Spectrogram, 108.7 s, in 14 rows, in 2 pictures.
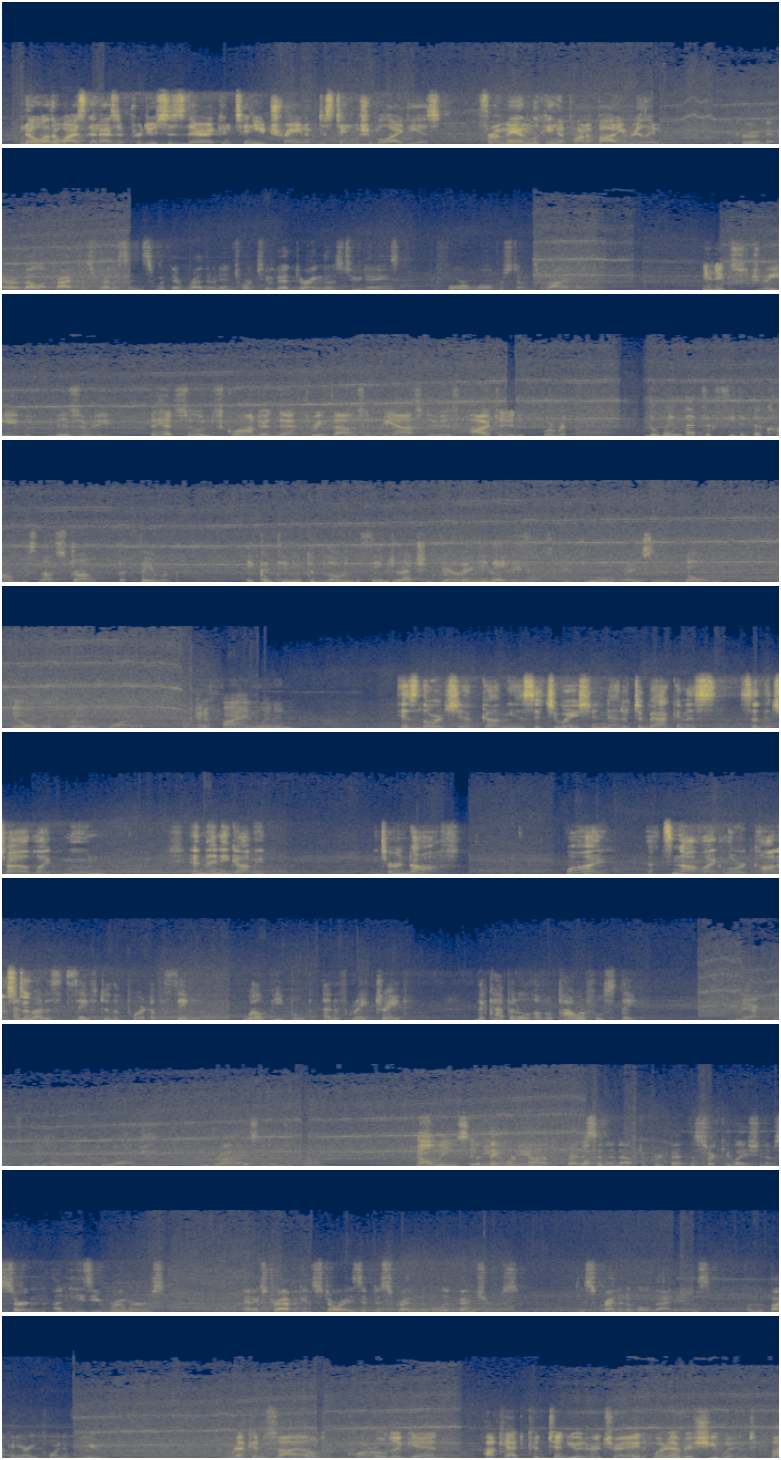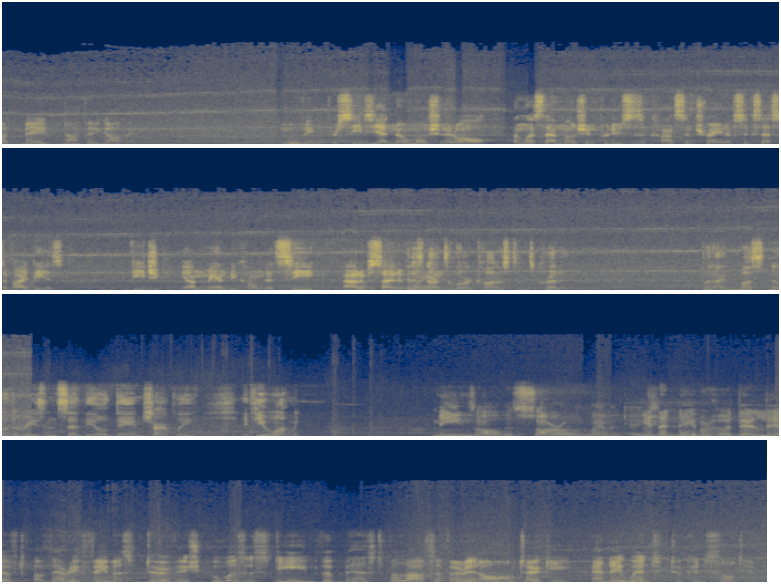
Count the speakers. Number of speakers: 6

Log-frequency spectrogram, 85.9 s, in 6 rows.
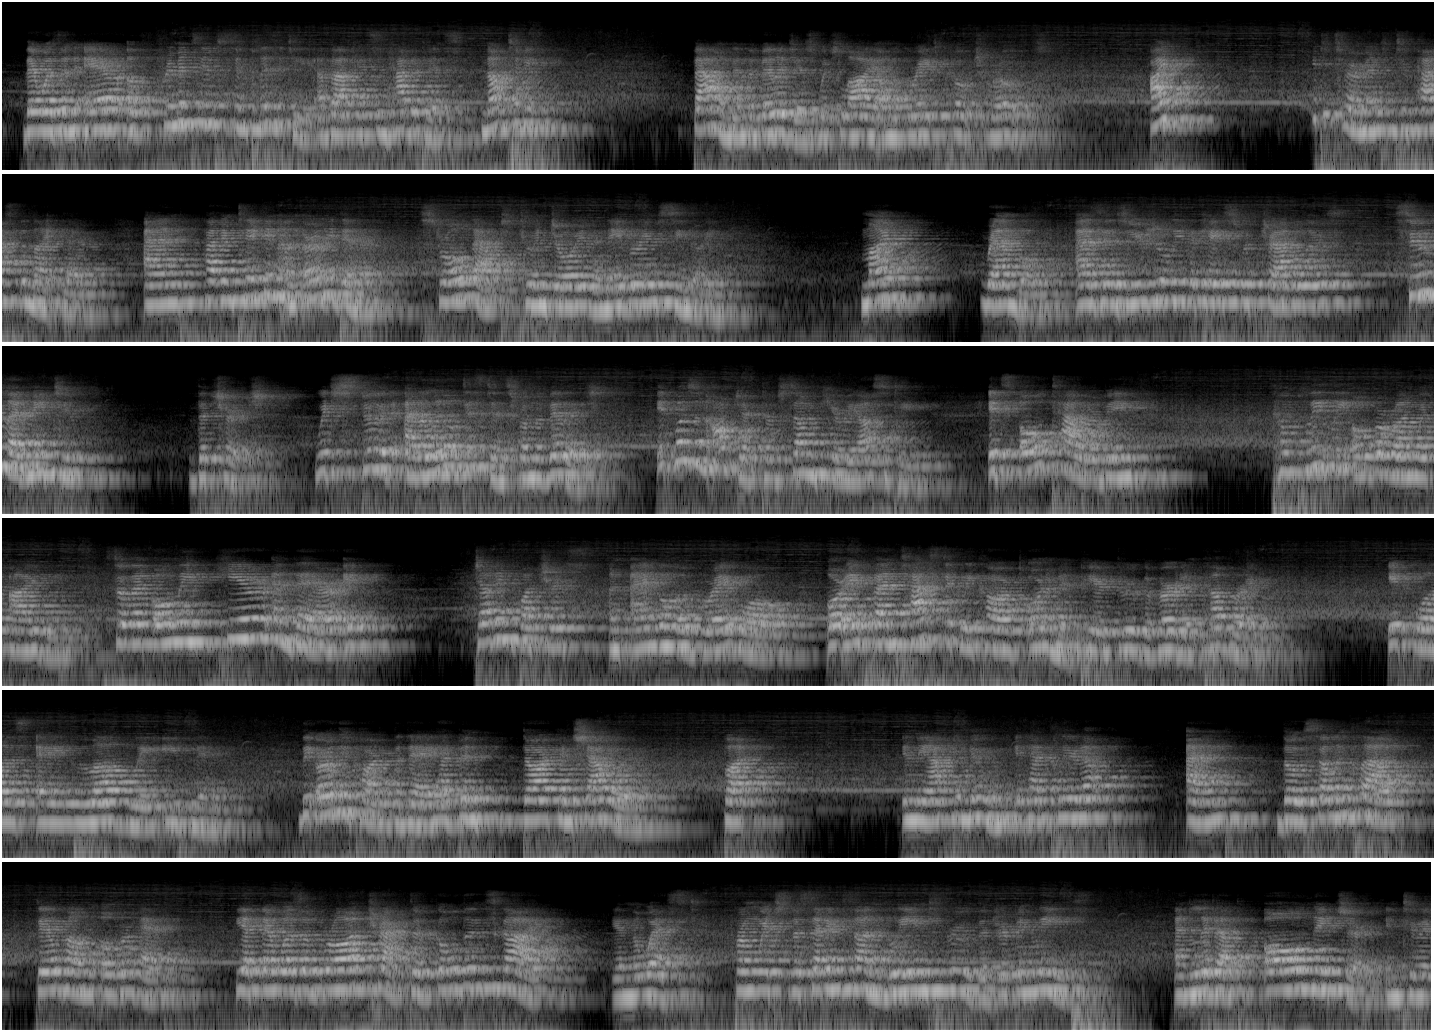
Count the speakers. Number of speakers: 1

